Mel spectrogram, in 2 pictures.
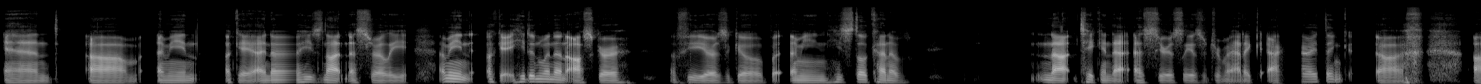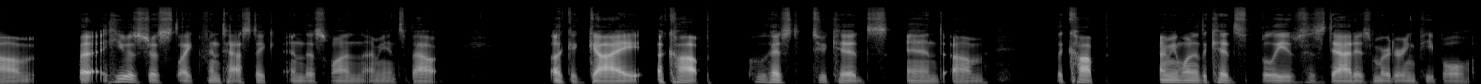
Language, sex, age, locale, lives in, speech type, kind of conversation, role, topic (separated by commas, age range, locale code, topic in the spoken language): English, male, 45-49, en-US, United States, conversation, unstructured, none, Which underrated, little-seen movies do you passionately recommend, and what makes them unforgettable to you?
